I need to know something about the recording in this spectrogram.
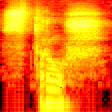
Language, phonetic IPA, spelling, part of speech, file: Polish, [struʃ], stróż, noun, Pl-stróż.ogg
